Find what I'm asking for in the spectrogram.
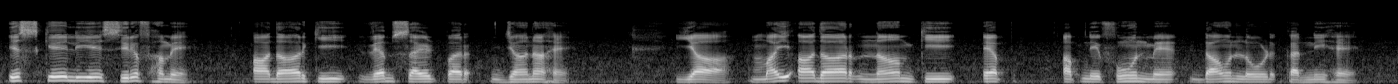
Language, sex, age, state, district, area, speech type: Urdu, male, 18-30, Delhi, North East Delhi, rural, spontaneous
